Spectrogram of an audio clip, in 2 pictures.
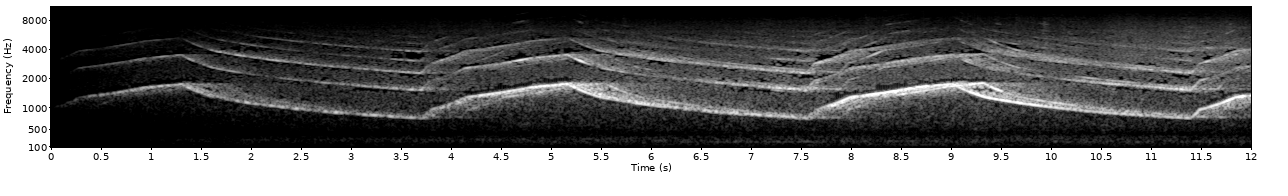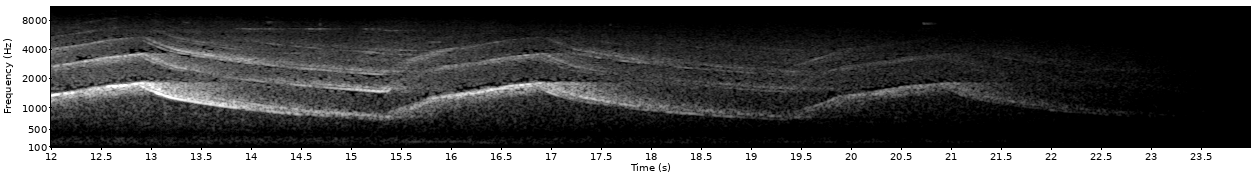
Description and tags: Distant Ambulance Siren
Stereo recording of an ambulance passing from left to right, with quite some traffic in the background and a very faint walla.
Zoom H6 with stock XY mics.
alarm, ambulance, distant, emergency, far, fire, fire-truck, firetruck, police, siren, sirens, traffic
